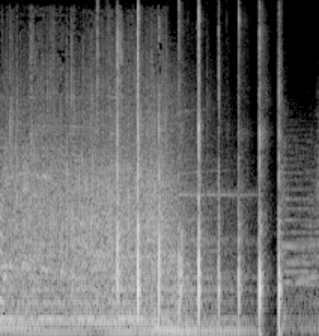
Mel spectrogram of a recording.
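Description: A quick, irregular run of about ten sharp hand claps over two seconds, starting about halfway in, over a low steady hum. A moment of dead silence cuts in near the end.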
